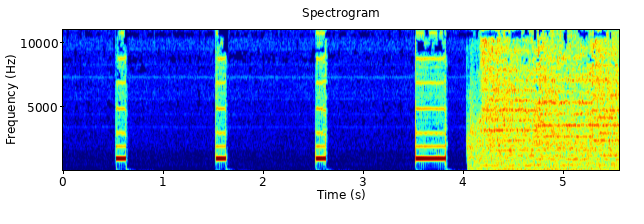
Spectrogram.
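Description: Hourly time signal on Polish Radio's Program Three: four steady, same-pitched beeps about a second apart, the fourth held longer than the first three, immediately followed by loud, dense sound.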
